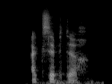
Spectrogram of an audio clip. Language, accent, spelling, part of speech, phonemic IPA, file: French, France, accepteur, noun, /ak.sɛp.tœʁ/, LL-Q150 (fra)-accepteur.wav
- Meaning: acceptor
